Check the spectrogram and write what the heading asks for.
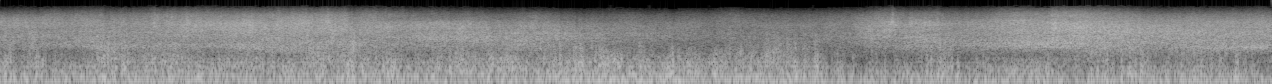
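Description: Wind buffeting the microphones: a loud, steady rush with a heavy low rumble, growing brighter and louder about nine seconds in.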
